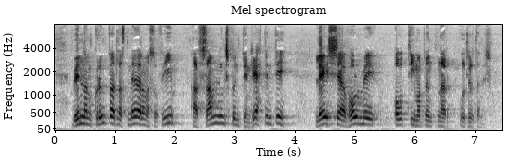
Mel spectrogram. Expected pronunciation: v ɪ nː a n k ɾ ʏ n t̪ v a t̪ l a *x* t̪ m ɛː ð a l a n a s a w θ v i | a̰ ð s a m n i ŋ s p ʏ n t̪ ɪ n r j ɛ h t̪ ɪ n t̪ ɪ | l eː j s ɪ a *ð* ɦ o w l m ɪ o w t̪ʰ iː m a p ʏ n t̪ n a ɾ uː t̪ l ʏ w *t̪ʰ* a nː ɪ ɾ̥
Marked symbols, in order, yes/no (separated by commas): no, no, no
